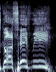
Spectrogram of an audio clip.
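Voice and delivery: high, loud and slow cry to God; desperate plea. Retold or imitated. Drowning man crying out to God, desperate and loud. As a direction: drag it out like you're going under. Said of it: "kind of prayer".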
